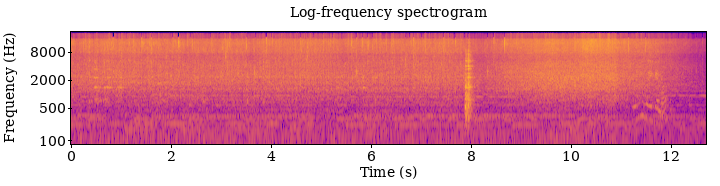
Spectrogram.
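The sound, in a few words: frying and stirring scrambled eggs into pasta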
